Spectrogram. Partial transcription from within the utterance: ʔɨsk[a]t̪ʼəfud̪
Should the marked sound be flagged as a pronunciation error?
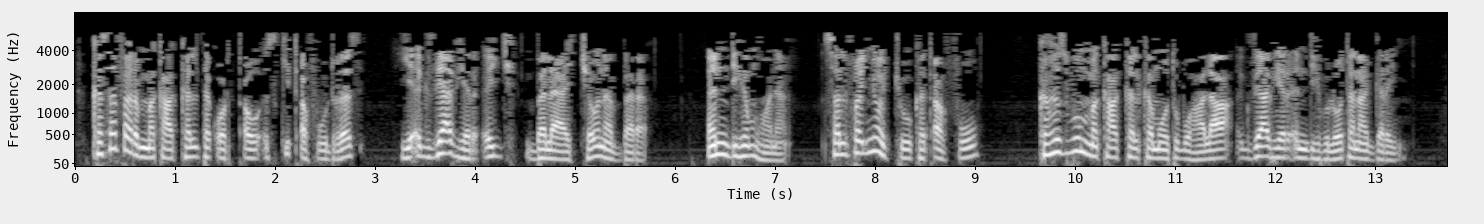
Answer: yes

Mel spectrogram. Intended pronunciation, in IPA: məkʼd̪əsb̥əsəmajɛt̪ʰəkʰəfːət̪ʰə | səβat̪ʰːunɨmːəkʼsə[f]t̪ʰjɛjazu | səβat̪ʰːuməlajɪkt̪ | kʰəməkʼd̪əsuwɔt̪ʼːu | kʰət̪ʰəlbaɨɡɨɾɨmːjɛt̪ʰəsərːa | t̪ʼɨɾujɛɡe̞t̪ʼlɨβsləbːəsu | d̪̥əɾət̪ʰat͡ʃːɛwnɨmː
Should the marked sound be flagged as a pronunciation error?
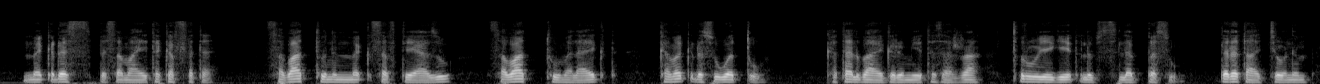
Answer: no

